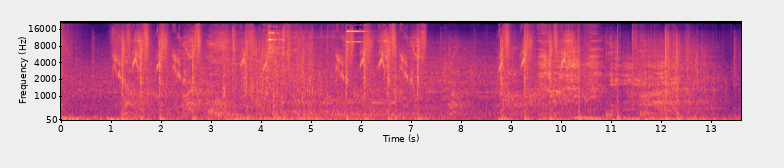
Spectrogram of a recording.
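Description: Fiery Confringo blasts and Depulso force spells from Hogwarts Legacy land as a steady barrage of booming impacts and thuds, loud and continuous with repeated sharp hits throughout.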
